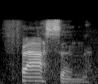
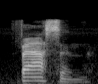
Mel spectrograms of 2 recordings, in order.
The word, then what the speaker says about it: fasten: okay good now class this word is pronounced fasten T is silent fasten okay Gregory can I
